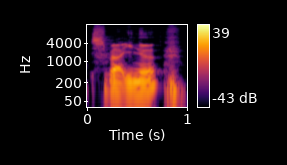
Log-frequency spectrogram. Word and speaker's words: Shiba Inu: Is it now, because you're, you're, you're, you're at the kind of epicenter of, uh, of this frenzy over this, uh, how do I pronounce this dog? It's a Japanese uh, Shiba. Shiba Inu.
